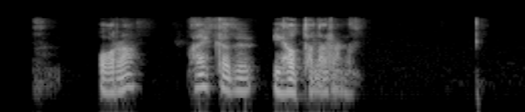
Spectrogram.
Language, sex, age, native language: Icelandic, male, 40-49, Icelandic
